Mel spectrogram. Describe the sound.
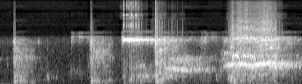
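A basketball is dribbled during a game, landing in several heavy, booming bounces at an uneven pace, with voices around it.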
